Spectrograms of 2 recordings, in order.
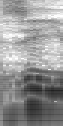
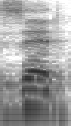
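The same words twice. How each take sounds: First: The letter is said the American way. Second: The letter is said the British way.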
